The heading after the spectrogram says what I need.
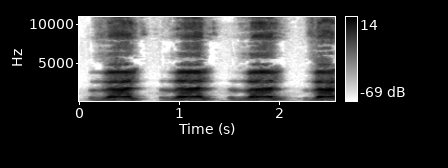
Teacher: அப்படி சொல்லும்போது நாக்கு உயருதோ அதுல ஒரு தடிப்பு தன்மை வருதோ அந்த மாதிரி இந்த வா என்பதை சொல்லும் பொழுது ஒரு அதிர்வும் ஒரு தடிப்புத்தன்மையும் ஏற்படும்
